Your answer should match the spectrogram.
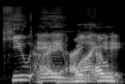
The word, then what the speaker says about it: Qaya: a new service called Kaya, Q-A-Y-A. I would probably go with Kaya. It's Qaya for anyone who wants to figure out or search for it.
